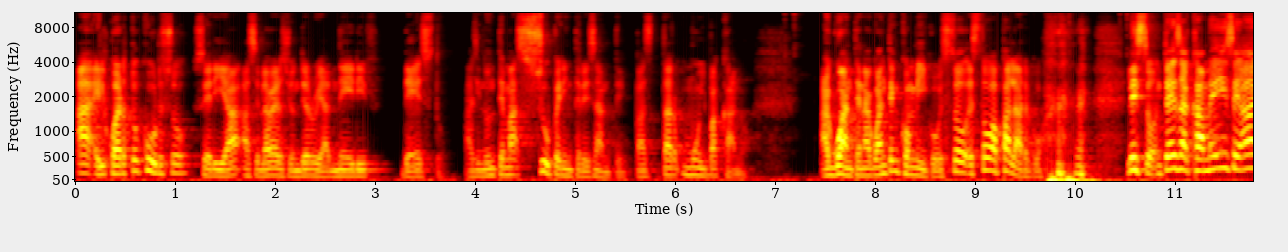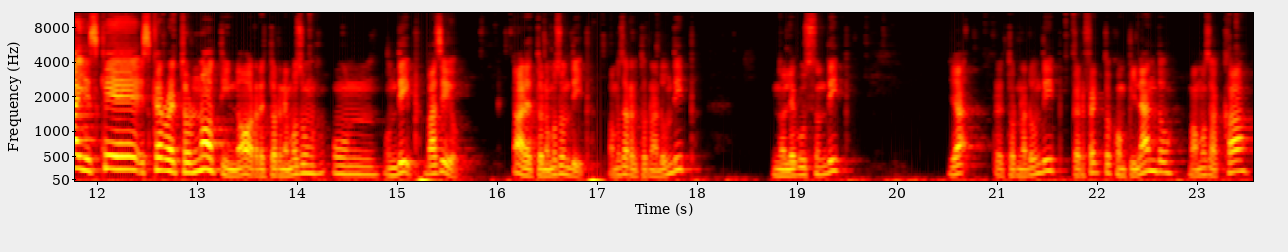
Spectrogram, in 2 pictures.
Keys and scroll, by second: 15.0 Tab, 15.6-18.8 typing, 19.5 super+s, 21.0 super+s.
